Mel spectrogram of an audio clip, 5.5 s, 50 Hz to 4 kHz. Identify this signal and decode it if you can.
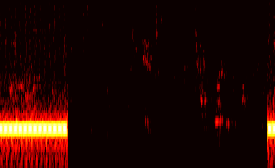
Ringback tone (North America), 440 + 480 Hz.
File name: out- -2051- - - .49747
